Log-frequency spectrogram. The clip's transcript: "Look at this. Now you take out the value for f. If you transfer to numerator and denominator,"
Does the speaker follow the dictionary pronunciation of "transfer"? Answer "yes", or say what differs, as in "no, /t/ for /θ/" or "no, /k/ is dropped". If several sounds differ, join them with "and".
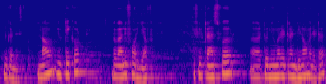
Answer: yes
